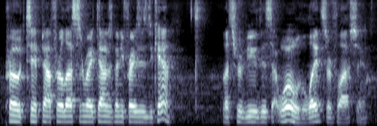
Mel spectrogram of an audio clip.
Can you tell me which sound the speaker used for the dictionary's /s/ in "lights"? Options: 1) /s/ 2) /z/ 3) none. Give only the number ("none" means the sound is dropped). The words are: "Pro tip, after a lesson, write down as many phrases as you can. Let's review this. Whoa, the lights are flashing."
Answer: 1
